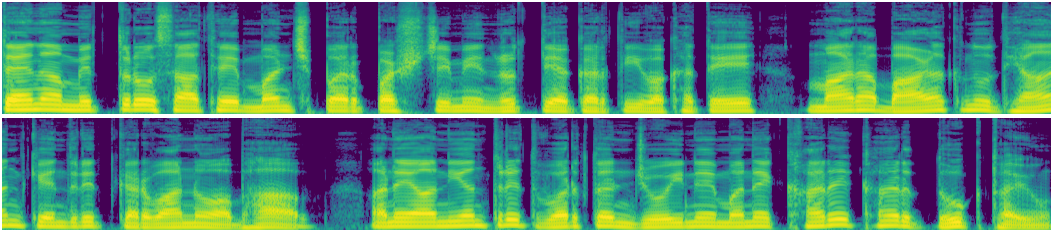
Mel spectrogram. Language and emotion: Gujarati, sad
